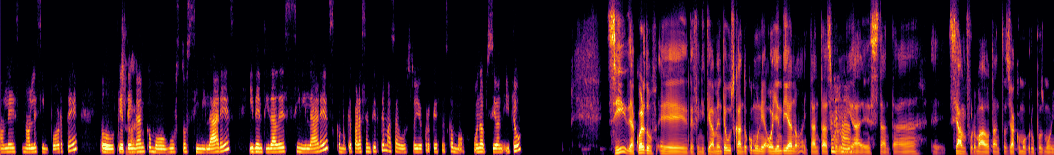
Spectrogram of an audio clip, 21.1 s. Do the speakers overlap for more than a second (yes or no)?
no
